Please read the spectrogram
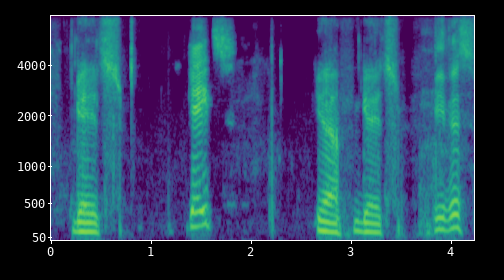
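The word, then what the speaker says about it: Gaetz: the Matt gate how do you say that gets Gates Gates yeah Gates be this you know I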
